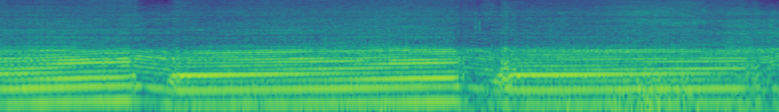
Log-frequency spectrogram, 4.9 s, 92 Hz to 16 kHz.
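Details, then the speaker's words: 50cc two-stroke motorbike with about a 21 carburettor, main jet checked and judged not blocked, on a road test run after being returned to running: crisp buzz climbs cleanly through the revs, dipping briefly at each shift and pulling again; revs freely, normal. "elle a l'air de bien prendre ses tours hein. Franchement ça a l'air top hein."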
